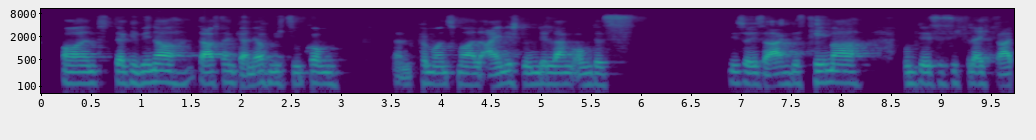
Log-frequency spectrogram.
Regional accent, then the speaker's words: Pforzheim, Baden-Württemberg, Germany; now in Berlin, Germany; ich komme ja aus dem Süden, aus Pforzheim, Stuttgarter Raum.

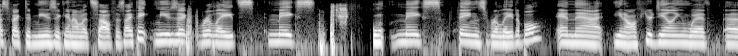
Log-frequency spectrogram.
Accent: United States; Well, no, not really, because I'm an American. Because I'm an American, and I only get the information from... our media here in the States.

